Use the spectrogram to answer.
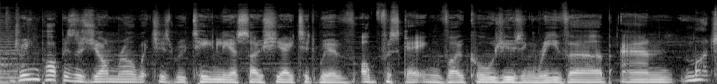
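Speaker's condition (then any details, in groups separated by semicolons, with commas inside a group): No condition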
